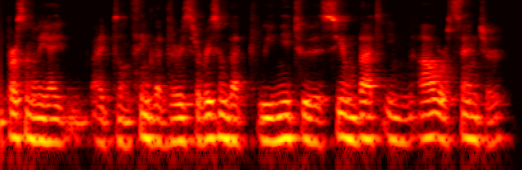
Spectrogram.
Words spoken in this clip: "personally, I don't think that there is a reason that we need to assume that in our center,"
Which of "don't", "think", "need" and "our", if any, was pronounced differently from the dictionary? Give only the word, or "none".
none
